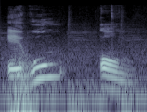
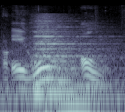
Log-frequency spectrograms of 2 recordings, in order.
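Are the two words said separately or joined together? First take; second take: separately; separately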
